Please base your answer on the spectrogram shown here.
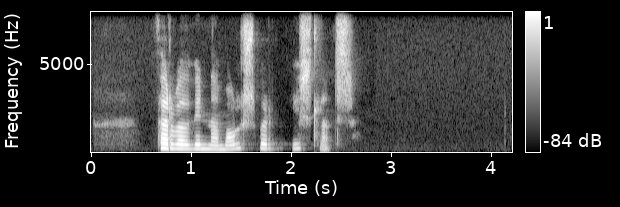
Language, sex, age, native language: Icelandic, female, 40-49, Icelandic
